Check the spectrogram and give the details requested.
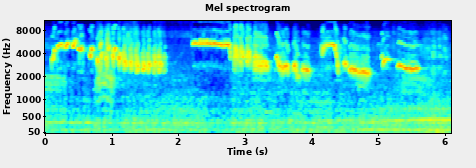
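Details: Mashadi Jal lark sings non-stop: a fast, varied run of high whistles, buzzy trills and sweeping rising and falling notes, with a faint steady hum behind.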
